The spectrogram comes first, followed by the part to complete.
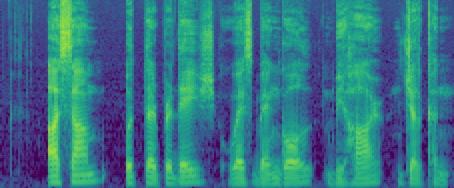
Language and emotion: Manipuri, neutral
